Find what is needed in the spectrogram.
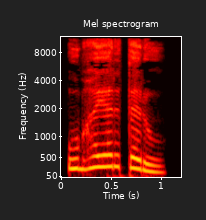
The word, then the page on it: ಉಭಯರ್ತರು: kannada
